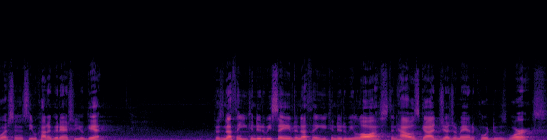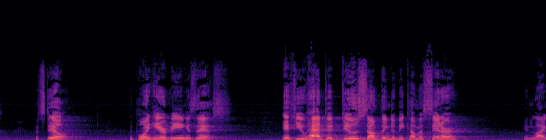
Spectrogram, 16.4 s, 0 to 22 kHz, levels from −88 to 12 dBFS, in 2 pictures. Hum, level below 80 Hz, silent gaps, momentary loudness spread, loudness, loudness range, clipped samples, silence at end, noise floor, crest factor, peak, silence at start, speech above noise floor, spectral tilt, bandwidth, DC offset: none; -70 dBFS; none; 16 LU; -30 LUFS; 12 LU; under 0.1%; 0 s; -61 dBFS; 26 dB; -6 dBFS; 0 s; 31 dB; -4 dB/octave; 13.5 kHz; under 0.1%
